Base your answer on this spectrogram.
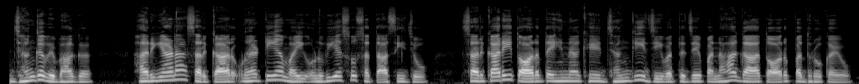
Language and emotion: Sindhi, neutral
